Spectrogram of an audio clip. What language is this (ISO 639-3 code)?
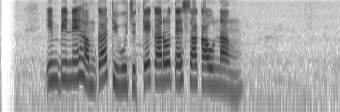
jav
